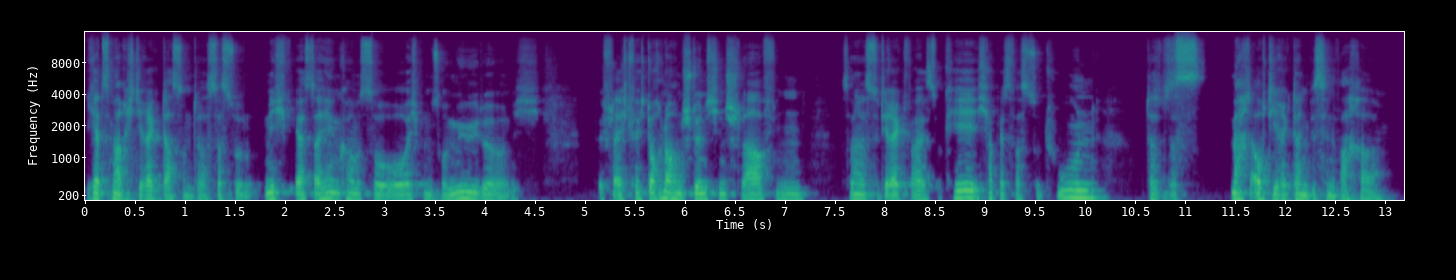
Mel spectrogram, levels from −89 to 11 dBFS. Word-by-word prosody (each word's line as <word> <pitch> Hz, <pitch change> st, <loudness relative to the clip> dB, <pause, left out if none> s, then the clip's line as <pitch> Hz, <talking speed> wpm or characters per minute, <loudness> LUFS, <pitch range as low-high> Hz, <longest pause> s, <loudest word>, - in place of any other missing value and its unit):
jetzt 125 Hz, +1 st, +2 dB
mache 115 Hz, -3 st, +3 dB
ich 110 Hz, -, -5 dB
direkt 100 Hz, -2 st, 0 dB
das 95 Hz, 0 st, -1 dB
und 95 Hz, -1 st, -7 dB
das.“ 95 Hz, +1 st, -5 dB
Dass 110 Hz, 0 st, -3 dB
du 105 Hz, -, -6 dB
nicht 130 Hz, +1 st, 0 dB
erst 120 Hz, -1 st, +1 dB
dahin 125 Hz, +2 st, +3 dB
kommst, 120 Hz, -2 st, -2 dB
so: 105 Hz, -2 st, 0 dB
„Oh, 105 Hz, +1 st, +2 dB
ich 110 Hz, 0 st, -4 dB
bin 110 Hz, -1 st, -4 dB
so 110 Hz, +1 st, -5 dB
müde 125 Hz, -2 st, +3 dB
und -, -, -5 dB
ich 105 Hz, -1 st, -16 dB, 0.5 s
will -, -, -8 dB
vielleicht 110 Hz, -1 st, -1 dB
vielleicht 130 Hz, 0 st, -3 dB
doch 125 Hz, 0 st, +3 dB
noch 125 Hz, -3 st, +6 dB
'n 120 Hz, -, +3 dB
Stündchen 120 Hz, -1 st, +1 dB
schlafen“, 115 Hz, 0 st, -2 dB, 0.3 s
sondern 110 Hz, +2 st, 0 dB
dass 110 Hz, -, -3 dB
du -, -, -11 dB
direkt 110 Hz, 0 st, +2 dB
weißt: 100 Hz, -1 st, -2 dB
„Okay, 150 Hz, +1 st, +4 dB
ich 150 Hz, -1 st, 0 dB
habe 130 Hz, -, -3 dB
jetzt 110 Hz, -, -10 dB
was -, -, -6 dB
zu -, -, -9 dB
tun.“ 150 Hz, -1 st, +2 dB, 0.4 s
Da 120 Hz, -, -2 dB
das 105 Hz, -2 st, -3 dB, 0.2 s
macht 125 Hz, -1 st, +2 dB
auch 125 Hz, -, +4 dB
direkt 115 Hz, -3 st, -1 dB
dann 110 Hz, -2 st, +4 dB
'n -, -, -5 dB
bisschen 105 Hz, -2 st, -3 dB
wacher. 95 Hz, -1 st, -4 dB
115 Hz, 225 wpm, -25 LUFS, 105-125 Hz, 0.5 s, noch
